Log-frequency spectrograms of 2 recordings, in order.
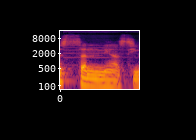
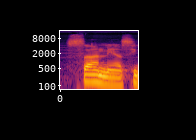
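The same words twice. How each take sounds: First: सन्यासी as san-nyaasi with short a; correct form. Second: सन्यासी as saan-yaasi; wrong form. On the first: Teacher giving the right word, सन्यासी with short first vowel. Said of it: "सन्यासी होता है". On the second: Teacher citing the error, सन्यासी with long first vowel. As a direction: stretch the first syllable of सन्यासी. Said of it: "सन्यासी नहीं होता है". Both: Shown as a demonstration.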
